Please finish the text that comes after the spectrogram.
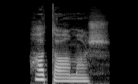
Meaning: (adjective) enormous, prodigious, huge, vast; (noun) powers that be, the powerful
- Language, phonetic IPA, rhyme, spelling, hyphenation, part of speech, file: Hungarian, [ˈhɒtɒlmɒʃ], -ɒʃ, hatalmas, ha‧tal‧mas, adjective / noun, Hu-hatalmas.ogg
